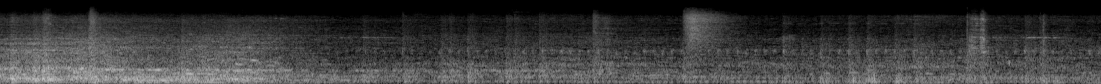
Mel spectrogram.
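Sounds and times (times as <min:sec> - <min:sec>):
electric train rumbling: 0:00.0 - 0:11.0
short sharp hiss: 0:06.8 - 0:07.3.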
